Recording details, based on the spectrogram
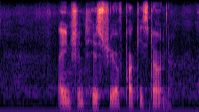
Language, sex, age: English, male, 22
